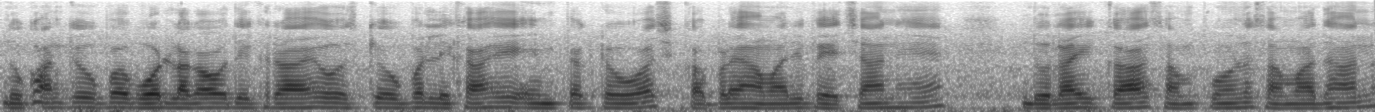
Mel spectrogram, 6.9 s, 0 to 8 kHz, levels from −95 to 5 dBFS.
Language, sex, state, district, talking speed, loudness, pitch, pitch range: Hindi, male, Jharkhand, Jamtara, 220 wpm, -18 LUFS, 120 Hz, 115-125 Hz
